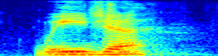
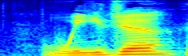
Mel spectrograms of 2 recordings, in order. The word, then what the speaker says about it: Ouija: Ouija. – Ouija. – That's how he says it. – That's how it's pronounced.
